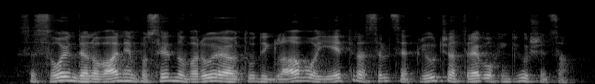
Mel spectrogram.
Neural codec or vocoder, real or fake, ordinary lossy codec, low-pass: vocoder, 24 kHz, 100 mel bands, Vocos; fake; none; 10.8 kHz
